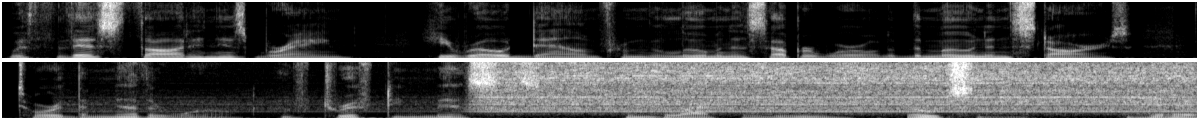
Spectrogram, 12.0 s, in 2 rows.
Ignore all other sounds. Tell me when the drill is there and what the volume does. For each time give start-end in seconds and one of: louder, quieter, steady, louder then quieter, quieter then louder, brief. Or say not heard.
6.2-11.9 louder.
